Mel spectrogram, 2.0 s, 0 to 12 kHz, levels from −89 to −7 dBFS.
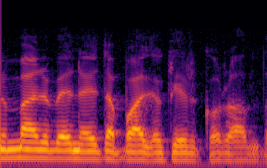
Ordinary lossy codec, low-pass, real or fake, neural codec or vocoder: none; 7.2 kHz; real; none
